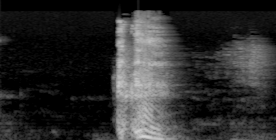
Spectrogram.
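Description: A man clearing his throat once, loudly, about a second in, the voiced part falling in pitch, followed by a shorter, quieter throat or breath noise near the end.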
